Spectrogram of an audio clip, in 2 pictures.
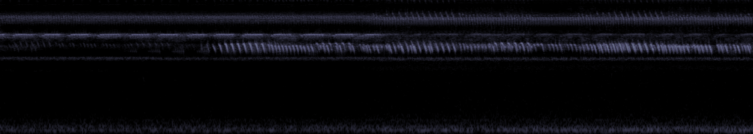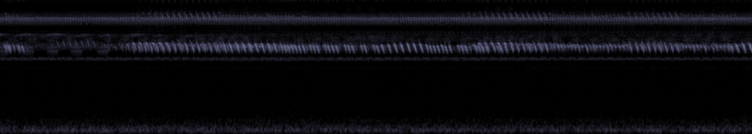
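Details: Insect chorus from a buckwheat field in Ora-dong, Jeju City, Jeju Island, South Korea: layered high continuous ringing, with rapid pulsed chirping trills joining after a few seconds and rising and falling in bursts over the steady drone.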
